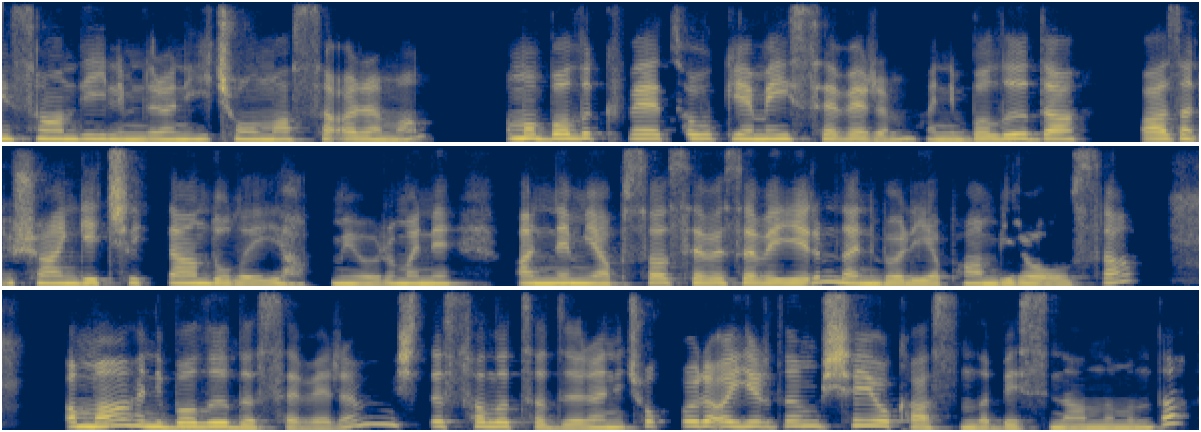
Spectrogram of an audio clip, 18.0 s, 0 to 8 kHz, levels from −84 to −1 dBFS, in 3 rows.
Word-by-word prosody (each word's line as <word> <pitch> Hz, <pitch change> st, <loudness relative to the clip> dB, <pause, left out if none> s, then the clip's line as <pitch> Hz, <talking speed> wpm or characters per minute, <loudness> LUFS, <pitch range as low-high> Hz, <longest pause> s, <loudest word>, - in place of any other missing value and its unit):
insan 235 Hz, 0 st, +1 dB
değilimdir. 210 Hz, -4 st, 0 dB
Hani, 205 Hz, +1 st, +1 dB
hiç 220 Hz, +1 st, -1 dB
olmazsa 210 Hz, 0 st, -1 dB
aramam. 205 Hz, -2 st, -2 dB, 0.4 s
Ama 255 Hz, -2 st, +3 dB
balık 255 Hz, +1 st, +1 dB
ve 245 Hz, -1 st, +3 dB
tavuk 245 Hz, 0 st, -2 dB
yemeyi 235 Hz, 0 st, +3 dB
severim. 215 Hz, -3 st, -1 dB
Hani, 195 Hz, -2 st, -4 dB
balığı 225 Hz, +3 st, +2 dB
da 230 Hz, 0 st, +1 dB, 0.3 s
bazen 225 Hz, +3 st, +2 dB
üşengeçlikten 220 Hz, 0 st, +1 dB
dolayı 190 Hz, -2 st, -1 dB
yapmıyorum. 195 Hz, 0 st, -2 dB
Hani, 200 Hz, 0 st, +1 dB, 0.3 s
annem 215 Hz, +1 st, +4 dB
yapsa 210 Hz, +3 st, 0 dB
seve 220 Hz, -2 st, 0 dB
seve 210 Hz, 0 st, +1 dB
yerim 220 Hz, +7 st, +1 dB
de, -, -, +3 dB
hani, 200 Hz, -3 st, +2 dB
böyle, 195 Hz, 0 st, 0 dB
yapan 195 Hz, +1 st, -1 dB
biri 195 Hz, +1 st, 0 dB
olsa. 185 Hz, -, -3 dB, 0.6 s
Ama, 255 Hz, 0 st, +5 dB
hani, 270 Hz, -8 st, +2 dB
balığı 235 Hz, -1 st, +4 dB
da 200 Hz, -1 st, 0 dB
severim. 195 Hz, -, -5 dB
İşte, 330 Hz, -6 st, -2 dB
salatadır, 245 Hz, -8 st, -1 dB
hani, 205 Hz, +1 st, 0 dB
çok 275 Hz, +4 st, -7 dB
böyle 275 Hz, 0 st, +3 dB
ayırdığım 265 Hz, +1 st, 0 dB
bir 255 Hz, -, +2 dB
şey 305 Hz, -, +3 dB
yok 285 Hz, -4 st, -1 dB
aslında 200 Hz, -2 st, -2 dB
besin 195 Hz, +1 st, -2 dB
anlamında. 185 Hz, -, -2 dB
215 Hz, 160 wpm, -21 LUFS, 200-240 Hz, 0.6 s, Ama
